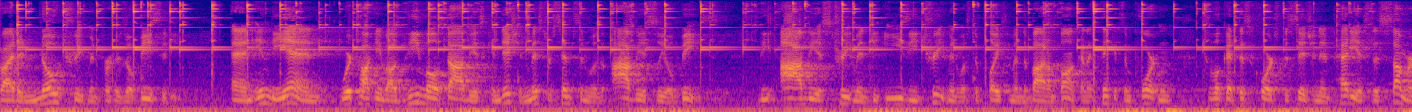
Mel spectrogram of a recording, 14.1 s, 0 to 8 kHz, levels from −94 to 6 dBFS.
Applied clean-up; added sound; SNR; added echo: none; Cutlery, silverware / Dishes, pots, and pans / Chink, clink; 1 dB; reverberation time 1.3 s.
